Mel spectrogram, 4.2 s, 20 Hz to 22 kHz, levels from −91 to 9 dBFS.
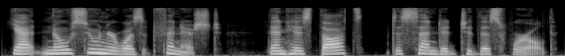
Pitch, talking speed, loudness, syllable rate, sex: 210 Hz, 185 wpm, -19 LUFS, 5.0 syllables/s, female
